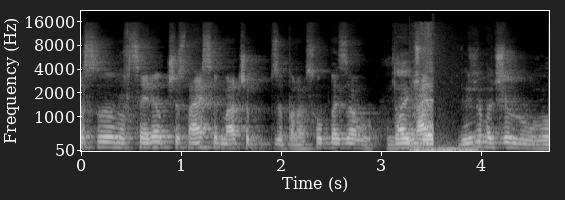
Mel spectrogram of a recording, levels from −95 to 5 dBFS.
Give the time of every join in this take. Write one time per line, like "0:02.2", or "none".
0:03.6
